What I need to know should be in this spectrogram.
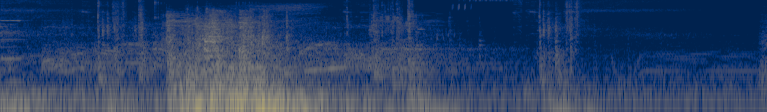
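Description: A large mechanical robot roars and clanks.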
